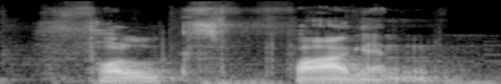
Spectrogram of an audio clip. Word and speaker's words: Volkswagen: vem por exemplo Volkswagen quem que vai falar essa palavra em alemão original que é assim Fox Fagner então a gente aportuguesou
